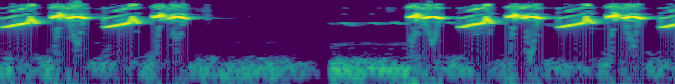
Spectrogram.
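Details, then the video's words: Wingko cinereous tit singing briskly for a tutor recording that prompts other birds: rapid high two-note phrases, rising slur then wavering whistle, a short pause, then four more phrases, over soft low rumble. "gelatik batu wingko gacor masteran burung gacor"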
